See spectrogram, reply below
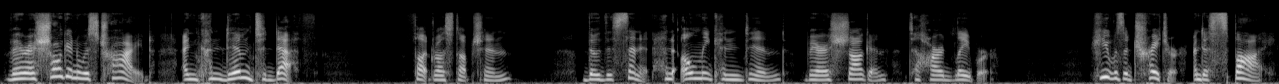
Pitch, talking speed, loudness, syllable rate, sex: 235 Hz, 120 wpm, -17 LUFS, 3.0 syllables/s, female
